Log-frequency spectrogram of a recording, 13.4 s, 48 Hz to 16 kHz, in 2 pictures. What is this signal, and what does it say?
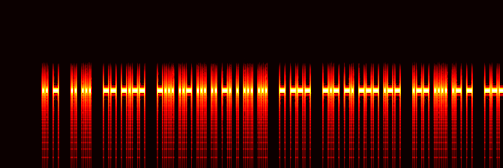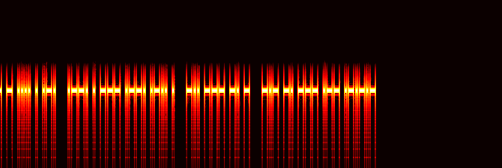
Morse code, heard as a keyed tone, about 50 wpm, 700 Hz. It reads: IT IS MY BUSINESS TO KNOW WHAT OTHER PEOPLE DONT KNOW.
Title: Sentences from Top 600 Words 50wpm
